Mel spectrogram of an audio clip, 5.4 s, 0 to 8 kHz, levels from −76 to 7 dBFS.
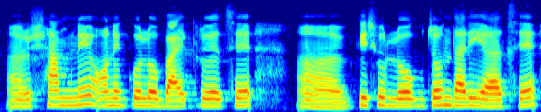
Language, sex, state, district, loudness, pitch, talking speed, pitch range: Bengali, female, Tripura, West Tripura, -15 LUFS, 185 Hz, 110 wpm, 170-195 Hz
